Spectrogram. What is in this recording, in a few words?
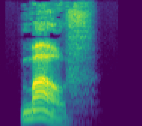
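"mouth", American English, male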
